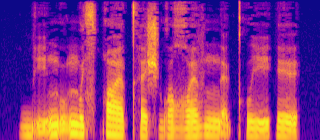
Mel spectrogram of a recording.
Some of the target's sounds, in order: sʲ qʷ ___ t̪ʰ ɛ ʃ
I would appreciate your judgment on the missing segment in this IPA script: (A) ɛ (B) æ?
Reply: B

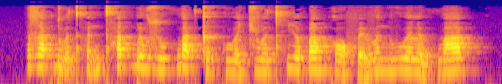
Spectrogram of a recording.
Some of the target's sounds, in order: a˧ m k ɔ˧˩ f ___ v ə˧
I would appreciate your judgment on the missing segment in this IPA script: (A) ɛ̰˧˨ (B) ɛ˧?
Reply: A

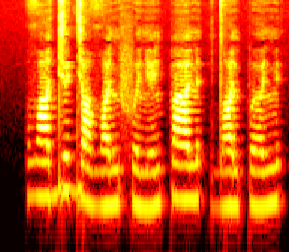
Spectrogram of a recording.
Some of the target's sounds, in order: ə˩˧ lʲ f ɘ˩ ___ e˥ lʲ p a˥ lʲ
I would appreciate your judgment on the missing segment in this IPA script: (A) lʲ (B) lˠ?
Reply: A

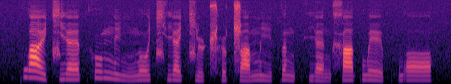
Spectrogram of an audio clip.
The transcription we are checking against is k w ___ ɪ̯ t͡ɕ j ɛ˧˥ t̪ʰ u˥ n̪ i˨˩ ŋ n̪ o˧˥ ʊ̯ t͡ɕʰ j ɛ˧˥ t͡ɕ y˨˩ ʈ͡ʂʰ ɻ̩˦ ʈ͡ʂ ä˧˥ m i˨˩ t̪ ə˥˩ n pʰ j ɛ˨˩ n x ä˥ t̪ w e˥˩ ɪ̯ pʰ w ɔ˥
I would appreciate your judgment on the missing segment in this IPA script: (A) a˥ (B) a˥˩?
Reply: B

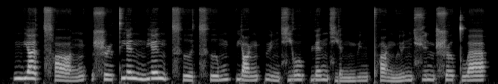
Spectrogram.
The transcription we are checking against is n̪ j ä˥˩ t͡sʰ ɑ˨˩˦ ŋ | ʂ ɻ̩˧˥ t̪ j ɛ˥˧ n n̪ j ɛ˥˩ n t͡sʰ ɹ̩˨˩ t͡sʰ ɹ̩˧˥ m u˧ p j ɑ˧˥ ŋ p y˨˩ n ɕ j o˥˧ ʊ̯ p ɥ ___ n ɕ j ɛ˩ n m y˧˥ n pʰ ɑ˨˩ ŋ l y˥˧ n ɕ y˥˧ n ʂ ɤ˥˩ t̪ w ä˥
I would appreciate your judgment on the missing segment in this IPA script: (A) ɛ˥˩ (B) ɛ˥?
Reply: A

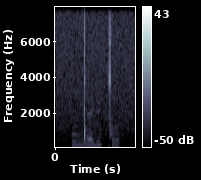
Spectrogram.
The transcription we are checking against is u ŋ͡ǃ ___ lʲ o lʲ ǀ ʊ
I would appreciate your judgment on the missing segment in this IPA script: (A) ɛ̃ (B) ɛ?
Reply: B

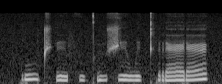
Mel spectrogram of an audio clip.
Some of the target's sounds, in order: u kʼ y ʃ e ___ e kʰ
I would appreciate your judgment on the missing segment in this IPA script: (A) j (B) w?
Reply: B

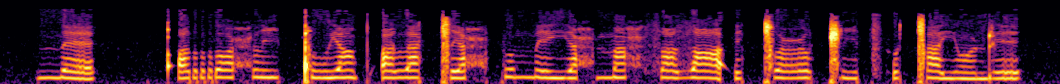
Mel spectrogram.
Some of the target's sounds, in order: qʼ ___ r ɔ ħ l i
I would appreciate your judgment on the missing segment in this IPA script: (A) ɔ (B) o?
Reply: A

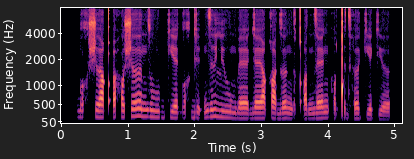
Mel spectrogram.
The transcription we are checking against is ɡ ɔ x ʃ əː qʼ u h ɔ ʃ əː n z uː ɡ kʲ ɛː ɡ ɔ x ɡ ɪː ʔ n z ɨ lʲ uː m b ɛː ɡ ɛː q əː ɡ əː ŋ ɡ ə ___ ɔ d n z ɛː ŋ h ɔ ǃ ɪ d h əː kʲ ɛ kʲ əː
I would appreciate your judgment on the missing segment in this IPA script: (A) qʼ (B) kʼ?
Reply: A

